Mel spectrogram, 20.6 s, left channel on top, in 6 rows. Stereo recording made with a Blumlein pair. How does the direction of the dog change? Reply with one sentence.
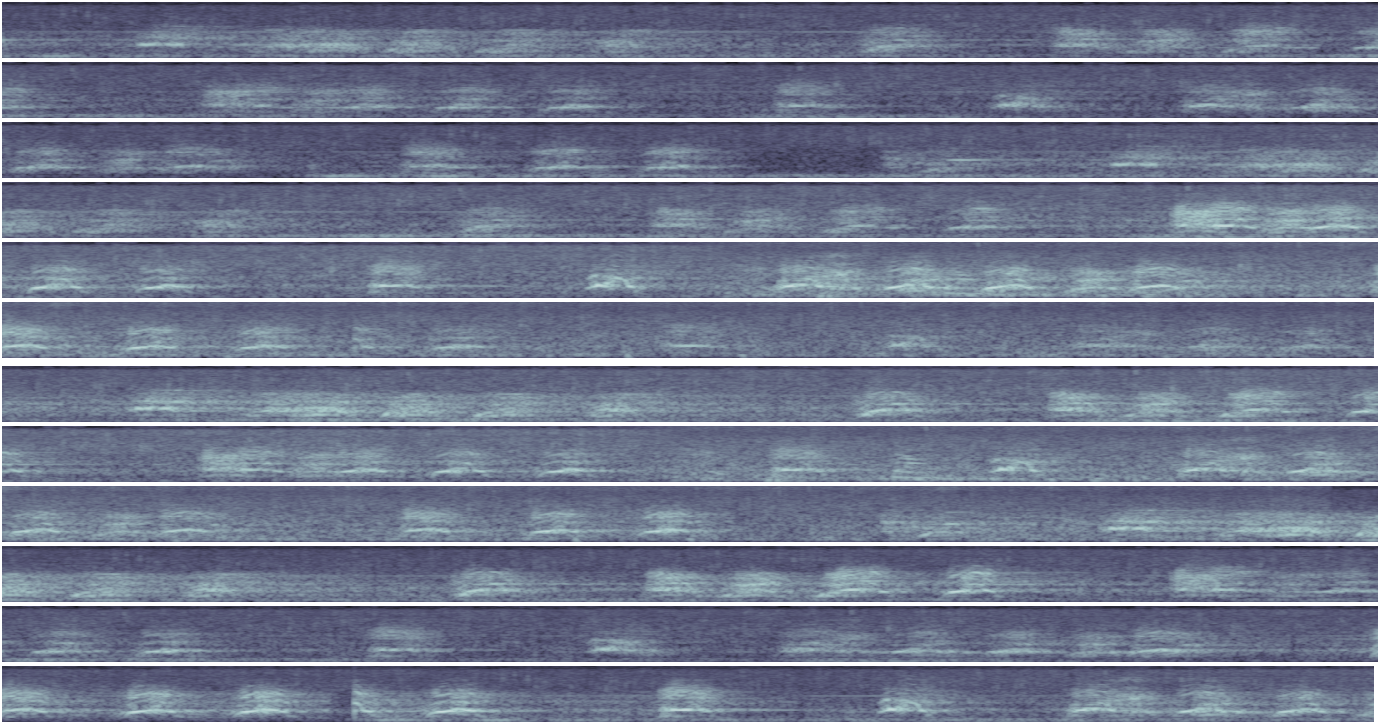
You can hear the dog move from right to left and back again.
